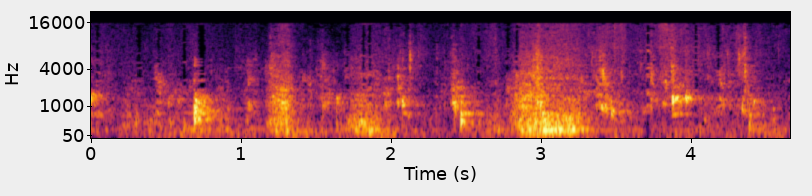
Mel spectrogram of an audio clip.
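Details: Three-year-old domestic pig Dezső, also called Toka, at Bálványos on 16 July 2018. While being fed kitchen scraps and green waste, he picks out fresh beet tops and mallow. Short, irregular, breathy grunts come through, mixed with wet munching noises.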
